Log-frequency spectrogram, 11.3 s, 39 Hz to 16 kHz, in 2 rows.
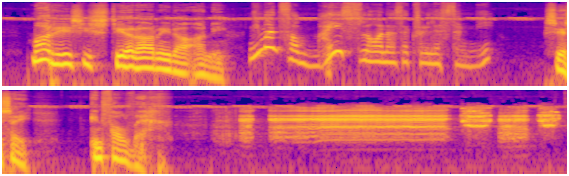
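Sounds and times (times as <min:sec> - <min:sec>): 
speech: 0:00.3 - 0:07.4
donkey braying: 0:07.8 - 0:11.2.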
